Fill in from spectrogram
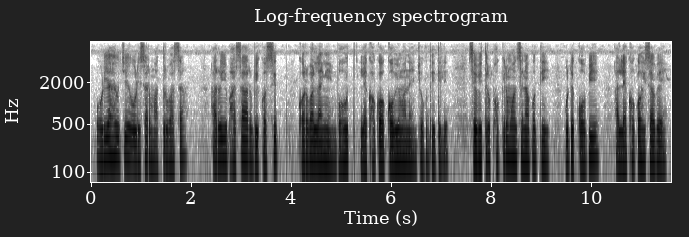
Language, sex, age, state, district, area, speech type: Odia, male, 18-30, Odisha, Balangir, urban, spontaneous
